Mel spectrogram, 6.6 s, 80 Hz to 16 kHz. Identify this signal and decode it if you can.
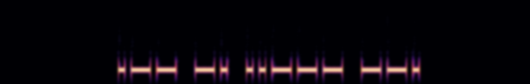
Morse code, heard as a keyed tone, about 16 wpm, 700 Hz. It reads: WN2G
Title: USA Call Signs - 4 Characters - Repeated 2x - 15wpm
